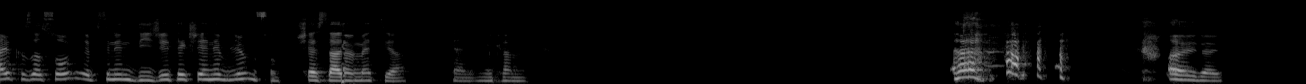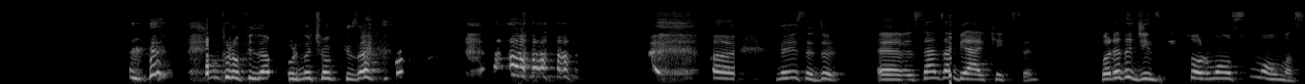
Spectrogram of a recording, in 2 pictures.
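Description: At 3.38–3.45 s, 15.09–15.15 s, 20.36–20.45 s and 22.53–22.60 s, damaged data in a compressed stream produces short chirps and blips in the speech. Each time, corrupted bytes make the decoder misread frames and lose sync until it finds the next valid header.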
